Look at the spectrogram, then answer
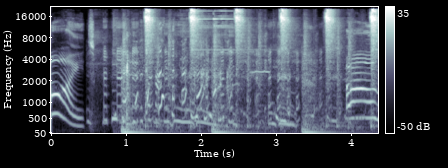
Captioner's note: children laughing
